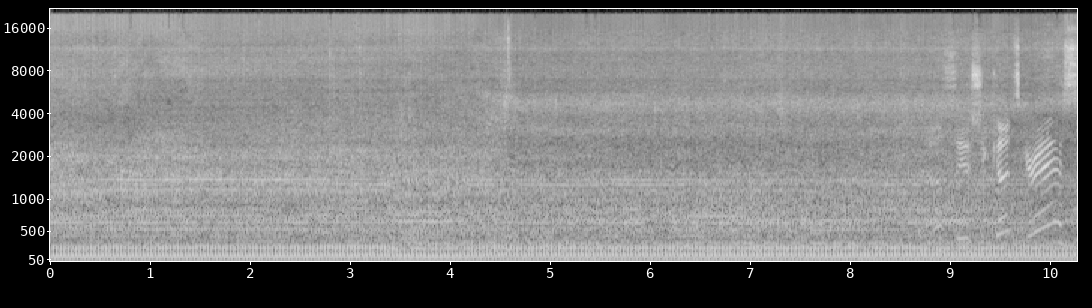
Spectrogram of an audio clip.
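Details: Craftsman II lawn tractor with a swapped-in newer engine and a bad key switch: small single-cylinder engine holds a steady, even drone, no knocks or misses; running normally.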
